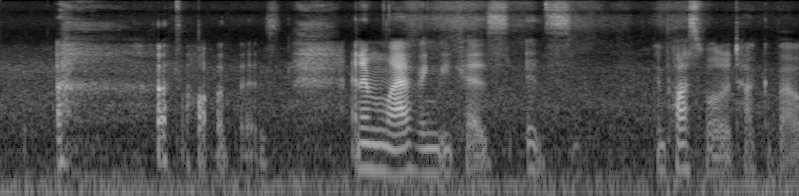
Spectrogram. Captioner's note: laughs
